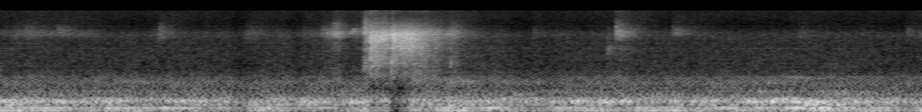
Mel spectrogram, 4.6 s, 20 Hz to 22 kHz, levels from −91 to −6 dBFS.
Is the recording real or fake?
fake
